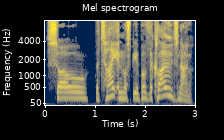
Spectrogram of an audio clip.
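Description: A man's voice: fairly high pitch, expressive, measured pace, no room sound. An actor playing a plucky, hot-headed teenage boy hero in a video game, earnest and defiant. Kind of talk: video game cutscene voice acting.

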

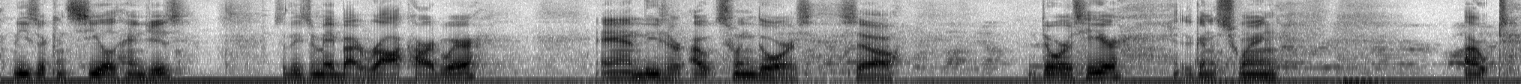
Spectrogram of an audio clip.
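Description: A man's voice: medium pitch, darkish tone. A man walking through a renovation site with a head-mounted camera, casually explaining the construction details he points out. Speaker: builder giving a site tour. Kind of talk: walkthrough explanation on a job site. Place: indoor renovation site, bare rooms. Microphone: head-mounted action camera.

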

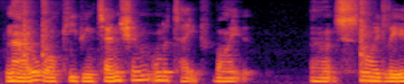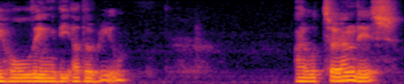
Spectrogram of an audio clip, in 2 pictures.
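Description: A man's voice: medium pitch, mellow, a little hiss or hum. A man presenting a casual hands-on tutorial, explaining things step by step.

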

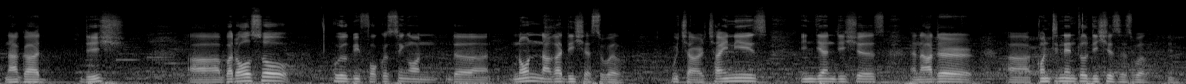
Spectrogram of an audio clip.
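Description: A man's voice: medium pitch, a little slow, music in the background. Young man answering a reporter. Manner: hesitant, restarts often, earnest. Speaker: restaurant owner. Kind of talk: on-camera news interview. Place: indoor restaurant dining area. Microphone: handheld reporter mic.

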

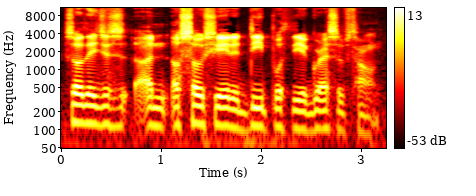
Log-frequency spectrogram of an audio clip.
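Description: A man's voice: lowish voice, normal speed, pushed and bright. A young man hosting a casual podcast discussion, speaking in a conversational way. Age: young adult. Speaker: podcast host. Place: small living room, indoors. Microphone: podcast microphone.

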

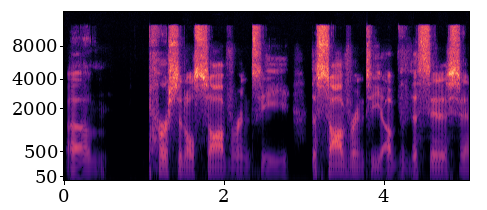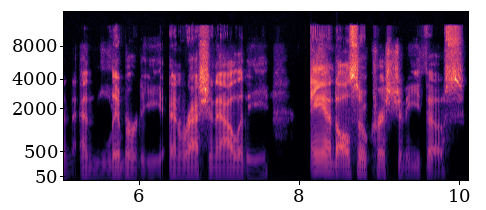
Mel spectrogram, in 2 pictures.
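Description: An American man co-hosting a podcast, discussing ideas earnestly in a deliberate, emphatic way. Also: lowish voice, animated, bright, forceful tone, no room sound. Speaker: podcast co-host. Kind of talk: earnest discussion of politics and philosophy.

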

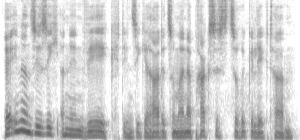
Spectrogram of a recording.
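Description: An actor playing a calm, soothing psychoanalyst in a radio drama, guiding a patient in a measured, hypnotic, gently instructing way. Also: male voice, low-pitched. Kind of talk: German radio drama acting.

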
